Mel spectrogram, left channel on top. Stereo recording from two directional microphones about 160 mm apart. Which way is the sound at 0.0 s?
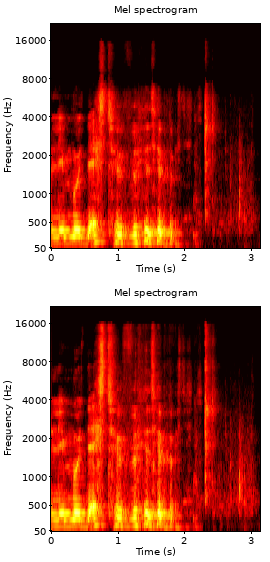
40° left (ahead or behind).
